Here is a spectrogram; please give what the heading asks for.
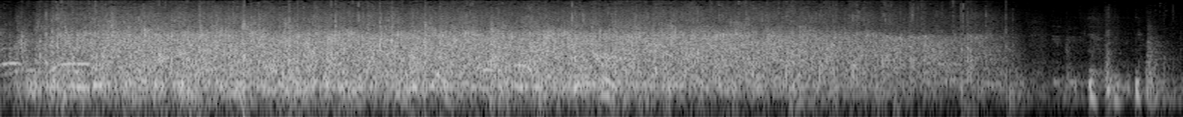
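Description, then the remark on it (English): Sustained applause from an audience at a meeting, dense, steady clapping for about eight seconds, then fades out to a few scattered claps and quiet. “We were clapping before it was over, huh?”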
